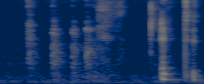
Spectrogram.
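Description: A tool taps a UV resin necklace pendant piece to check whether it has dried: a run of light, quick ticks is followed by two sharper, louder clicks with a bright, glassy snap and almost no ring. The hard, glass-like tap shows the resin has fully cured.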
